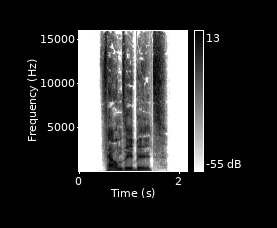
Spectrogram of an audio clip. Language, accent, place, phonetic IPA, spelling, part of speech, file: German, Germany, Berlin, [ˈfɛʁnzeːˌbɪlt͡s], Fernsehbilds, noun, De-Fernsehbilds.ogg
- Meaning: genitive singular of Fernsehbild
